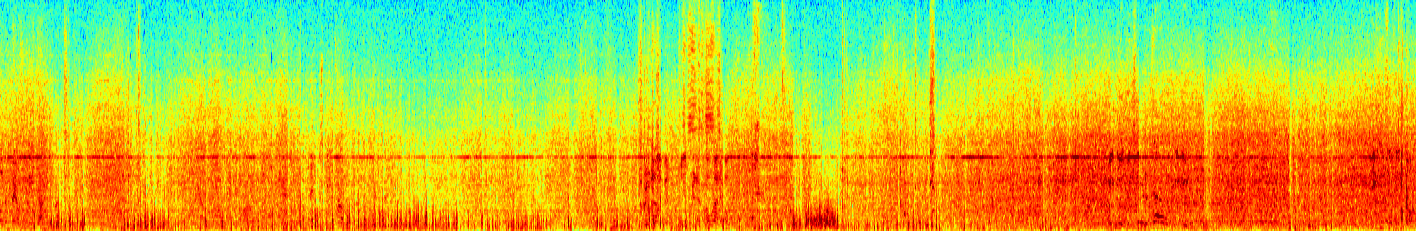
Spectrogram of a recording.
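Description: A boat's engine running steadily, with indistinct voices over it.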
